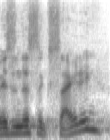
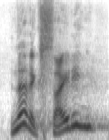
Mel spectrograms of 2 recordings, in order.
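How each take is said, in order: First: Said in the usual way. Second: Higher and louder, cheering the crowd on; excited prompt. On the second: Shown as a demonstration. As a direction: fire them up with the question. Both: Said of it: "we'll try that one more time".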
